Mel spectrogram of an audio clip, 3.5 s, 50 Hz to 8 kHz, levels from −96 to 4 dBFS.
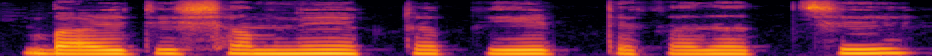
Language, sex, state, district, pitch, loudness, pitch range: Bengali, female, West Bengal, Cooch Behar, 195 Hz, -17 LUFS, 190-205 Hz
